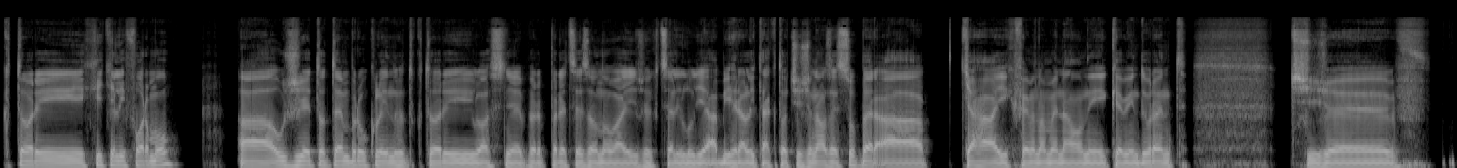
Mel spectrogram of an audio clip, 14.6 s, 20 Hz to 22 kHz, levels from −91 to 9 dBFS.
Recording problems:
squashed, flat; somewhat

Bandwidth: 14 kHz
